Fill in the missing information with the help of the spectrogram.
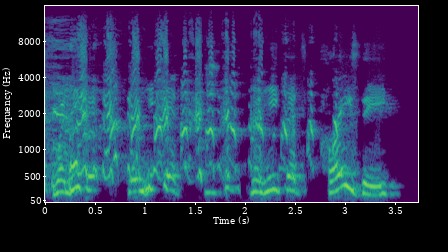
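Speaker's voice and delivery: high, laughing through the words; cracking up while telling it; breaking into laughter. Real, not acted. Laughing retelling of crazy friend.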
